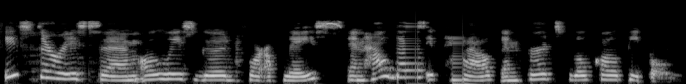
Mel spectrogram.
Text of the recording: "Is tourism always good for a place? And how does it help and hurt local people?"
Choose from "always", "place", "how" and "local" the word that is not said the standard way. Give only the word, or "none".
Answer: always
